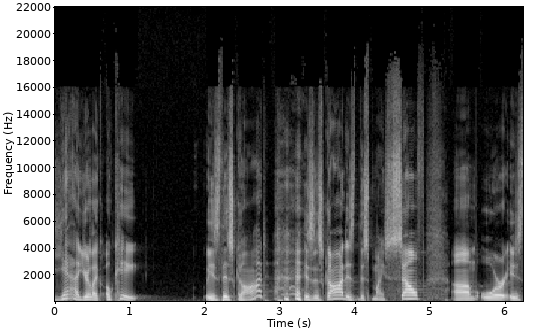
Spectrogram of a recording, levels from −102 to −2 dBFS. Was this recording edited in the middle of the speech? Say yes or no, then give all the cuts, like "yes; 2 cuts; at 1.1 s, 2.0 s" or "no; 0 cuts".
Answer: no; 0 cuts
